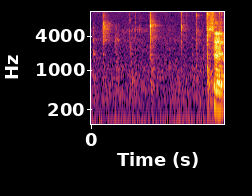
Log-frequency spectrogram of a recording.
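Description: A few faint plastic clicks from the blade clamp on a Cricut Maker's cutting carriage as the cutting blade is handled in and out.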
